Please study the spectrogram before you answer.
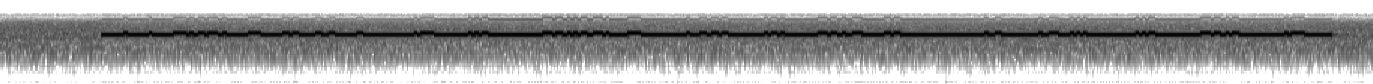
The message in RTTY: OLIVES SHOULD ALWAYS BE

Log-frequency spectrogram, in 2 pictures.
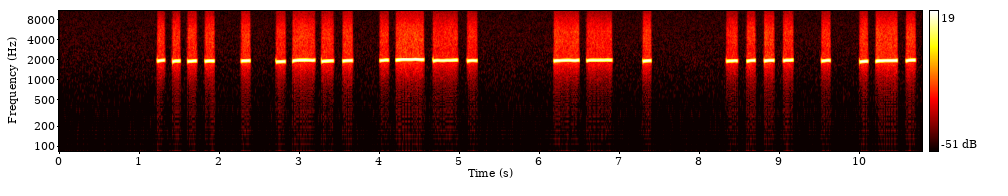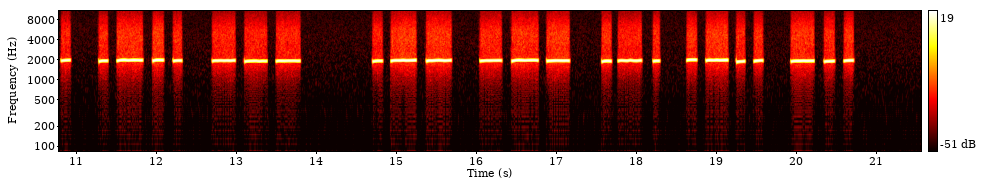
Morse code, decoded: HELP ME HELLO WORLD

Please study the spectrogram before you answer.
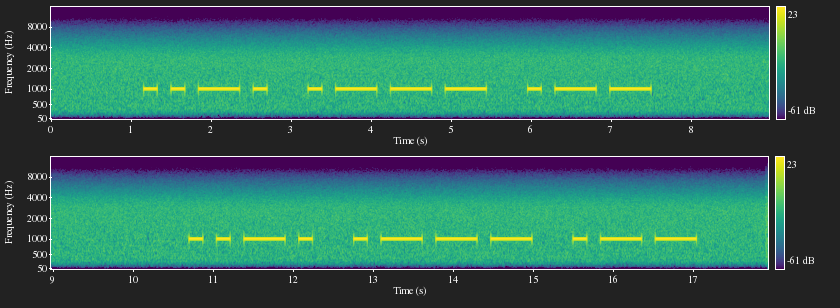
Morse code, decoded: FJW FJW

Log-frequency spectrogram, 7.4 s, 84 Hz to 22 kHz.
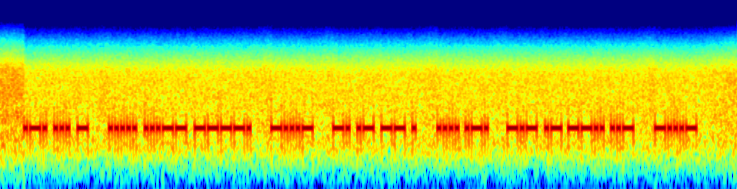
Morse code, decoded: RST 539 <BT> NAME HR KAZU <BT>

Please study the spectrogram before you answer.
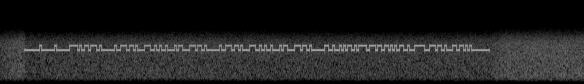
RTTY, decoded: AGN? AGN? PSE RPT UR

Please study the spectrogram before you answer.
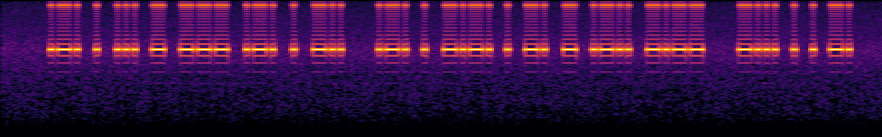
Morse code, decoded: RESTORED RECENTLY BEEN

